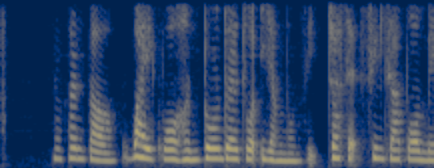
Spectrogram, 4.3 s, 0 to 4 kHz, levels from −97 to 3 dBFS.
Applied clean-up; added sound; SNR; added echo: neural mask model DeepFilterNet 3.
